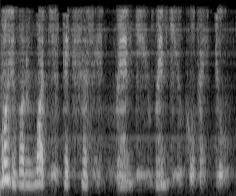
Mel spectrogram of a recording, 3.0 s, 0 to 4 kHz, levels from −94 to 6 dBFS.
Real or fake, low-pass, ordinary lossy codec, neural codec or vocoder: fake; 3.6 kHz; MP3, 32 kbps; vocoder, 22.05 kHz, 80 mel bands, HiFi-GAN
